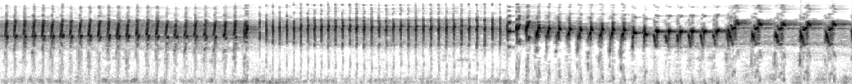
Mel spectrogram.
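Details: Lovebird ngekek meant as a lure for other lovebirds: over eight seconds a rapid high trill of harsh pulses runs steadily, shifts pitch in stages, then ends in louder, more spaced, squeaky notes.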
